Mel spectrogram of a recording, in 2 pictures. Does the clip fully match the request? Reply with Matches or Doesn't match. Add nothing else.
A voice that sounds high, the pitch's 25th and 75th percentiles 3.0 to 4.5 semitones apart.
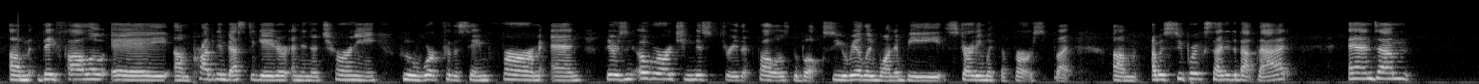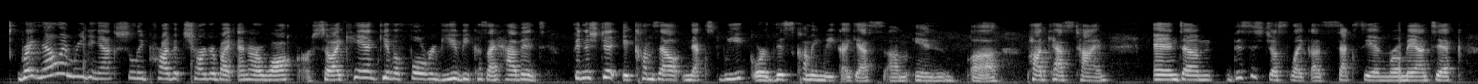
Matches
